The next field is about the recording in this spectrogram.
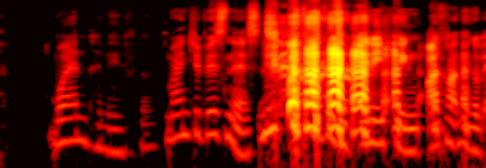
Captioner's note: laughs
